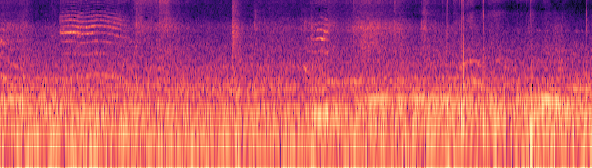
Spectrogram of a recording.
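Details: Kitten meowing at its mother, demanding milk as she tries to wean the litter: a wavering high-pitched mew early on, a fainter second cry a few seconds later, over a steady low hum with occasional taps.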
